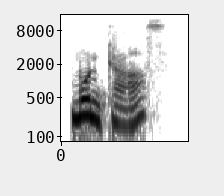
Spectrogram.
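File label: "mooncalf", Indian English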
